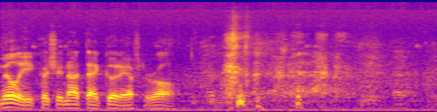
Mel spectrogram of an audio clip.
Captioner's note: audience laughter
